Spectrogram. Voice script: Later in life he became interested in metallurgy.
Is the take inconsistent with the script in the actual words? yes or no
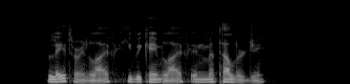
yes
